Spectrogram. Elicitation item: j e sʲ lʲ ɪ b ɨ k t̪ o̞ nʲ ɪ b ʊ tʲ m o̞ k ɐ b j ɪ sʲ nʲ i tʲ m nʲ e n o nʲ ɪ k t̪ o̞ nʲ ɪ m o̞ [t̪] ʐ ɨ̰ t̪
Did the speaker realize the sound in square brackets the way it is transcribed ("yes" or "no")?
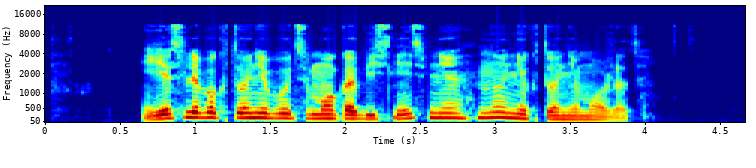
no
